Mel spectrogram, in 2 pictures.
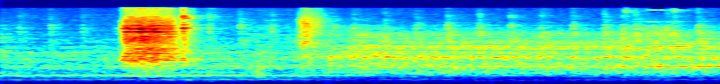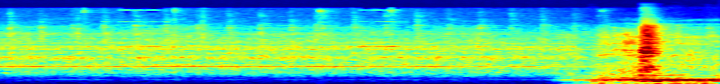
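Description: An oven hums softly and steadily.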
